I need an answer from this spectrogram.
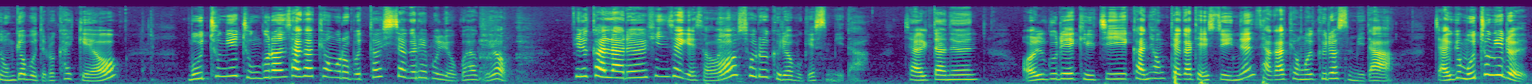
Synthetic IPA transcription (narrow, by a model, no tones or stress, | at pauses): oŋɡjʌbodoɾokʰaɭk͈e̞jo | motʰuŋit͡ɕuŋɡɯɾʌnsʰaɡakʰjʌŋɯɾobutʰʌɕʰid͡ʑaɡɯɭhe̞boʎːjʌɡuɦaɡujo | pʰiɭkʰaɭːaɾɯɭçinsʰe̞ɡe̞sʰʌsʰoɾɯɭkɯɾjʌboɡe̞s͈ɯmɲḭda̰ | t͡ɕaiɭt͈anɯn | ʌɭɡuɾe̞kiɭt͡ɕʰiikʰançjʌŋtʰe̞ɡadwe̞ɭs͈uinːɯnsʰaɡakʰjʌŋɯɭkɯɾjʌs͈ɯmɲida | t͡ɕajoɡimotʰuŋiɾɯɭ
